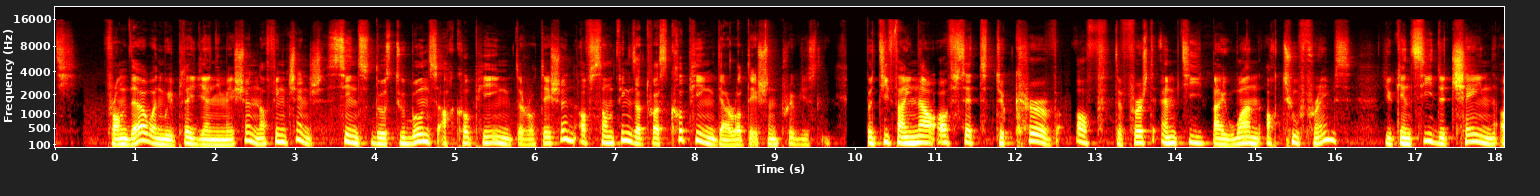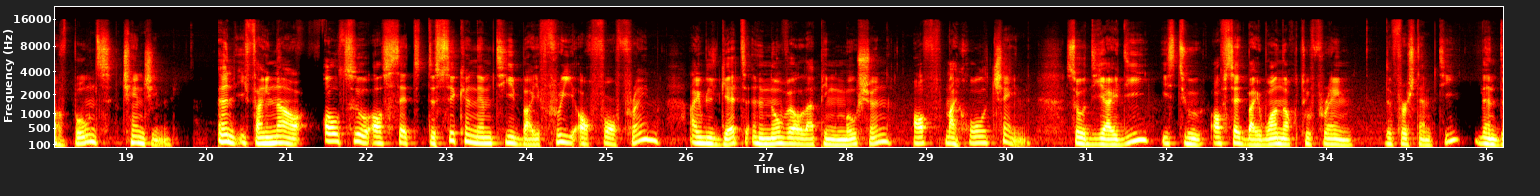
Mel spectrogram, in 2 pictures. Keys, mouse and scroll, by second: 0.6 click, 3.2 space, 6.5 space, 7.5 ctrl+Tab, 8.0 click, 9.5 a, 10.7 space, 11.5 g, 16.8 space, 18.7 space, 19.7 space, 20.4 click, 21.2 a, 21.7 g, 27.7 click, 28.5 g, 29.8 space, 30.7 ", 31.2 ", 34.8 middle click.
